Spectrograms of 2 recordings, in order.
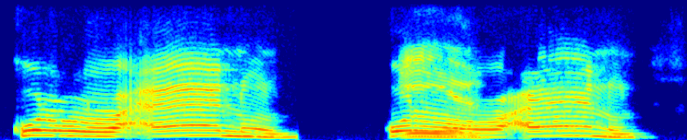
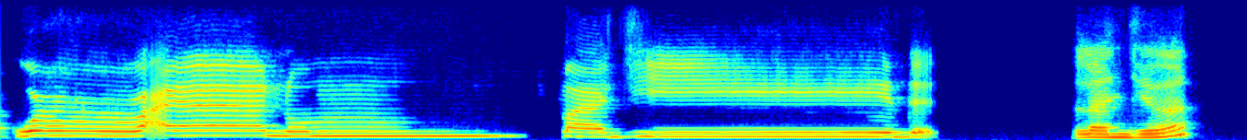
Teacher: huruf takrir ya. Digetar rohnya dilatih ya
